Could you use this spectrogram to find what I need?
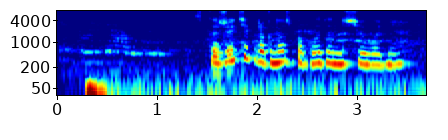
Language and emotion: Russian, neutral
